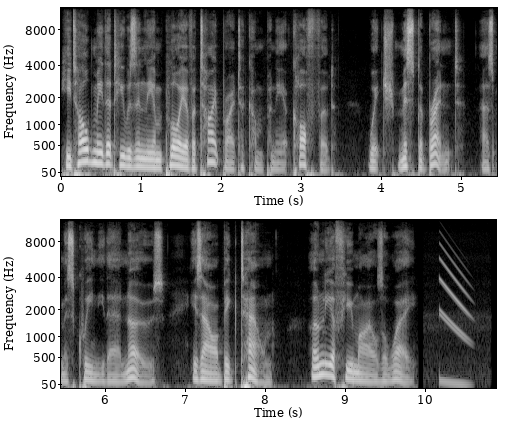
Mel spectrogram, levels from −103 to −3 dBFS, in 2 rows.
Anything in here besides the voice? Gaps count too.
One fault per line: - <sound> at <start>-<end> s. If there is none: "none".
- chirp at 10.2-10.6 s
